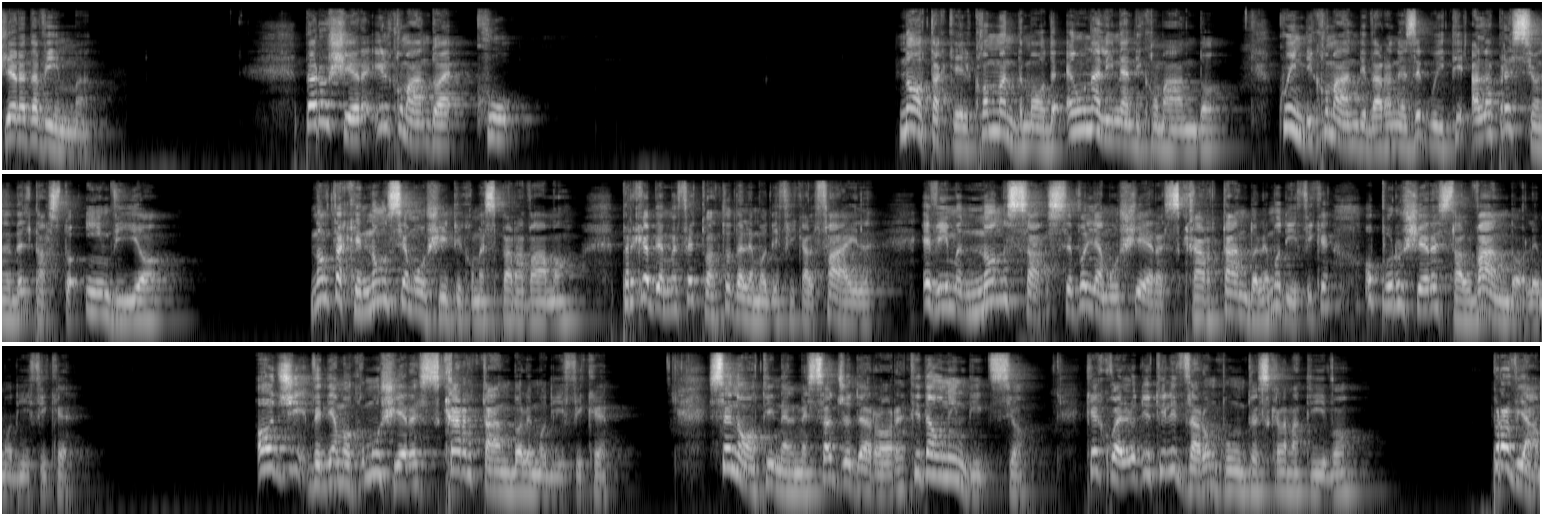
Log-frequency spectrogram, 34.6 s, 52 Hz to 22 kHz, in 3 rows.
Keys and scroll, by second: 3.6 q, 12.3 Return.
